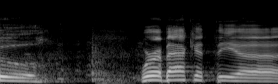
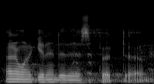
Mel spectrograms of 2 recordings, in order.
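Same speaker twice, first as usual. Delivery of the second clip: reluctant, quiet; 6 semitones lower, 8 dB quieter, faster than usual. Acted. Reluctant confession.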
